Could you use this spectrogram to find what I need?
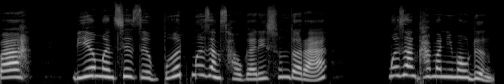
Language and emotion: Bodo, surprised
